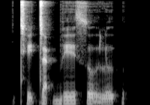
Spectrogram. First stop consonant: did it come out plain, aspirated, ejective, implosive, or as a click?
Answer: aspirated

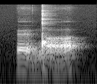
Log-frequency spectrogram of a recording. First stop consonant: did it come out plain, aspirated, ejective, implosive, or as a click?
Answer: click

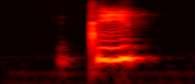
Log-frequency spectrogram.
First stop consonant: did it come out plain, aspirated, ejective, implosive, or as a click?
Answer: plain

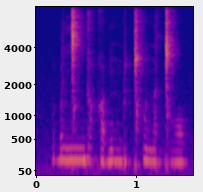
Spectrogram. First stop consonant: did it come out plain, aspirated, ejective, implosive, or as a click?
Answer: implosive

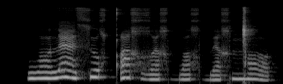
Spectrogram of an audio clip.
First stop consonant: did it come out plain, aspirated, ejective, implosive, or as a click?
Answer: ejective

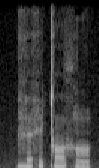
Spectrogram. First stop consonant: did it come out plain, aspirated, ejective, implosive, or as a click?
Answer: click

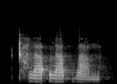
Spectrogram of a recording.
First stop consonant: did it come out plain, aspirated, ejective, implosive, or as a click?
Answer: aspirated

